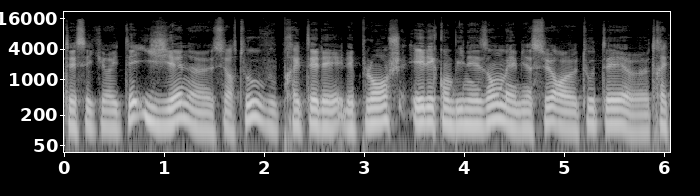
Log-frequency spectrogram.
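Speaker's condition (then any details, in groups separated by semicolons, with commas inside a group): No condition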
